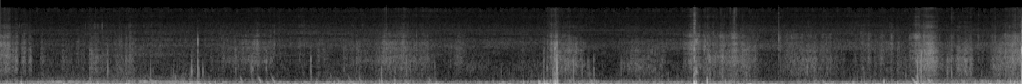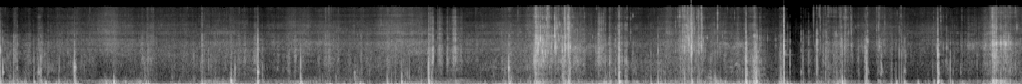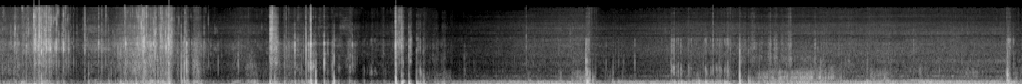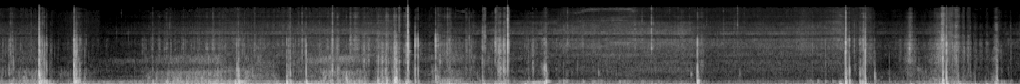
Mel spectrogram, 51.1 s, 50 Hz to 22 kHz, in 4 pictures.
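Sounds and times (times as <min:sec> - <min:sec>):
wind rumble on microphone: 0:00.0 - 0:51.0
water splashing and churning: 0:11.9 - 0:31.2.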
